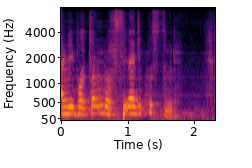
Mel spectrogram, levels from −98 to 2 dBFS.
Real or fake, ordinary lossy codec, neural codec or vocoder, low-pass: fake; none; codec, 24 kHz, 1 kbps, SNAC; 7.2 kHz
